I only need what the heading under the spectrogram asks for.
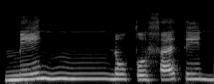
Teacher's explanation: اور لیٹر نون یرملون لیٹر میں سے ایک لیٹر ہے، تو ہم اس ساکن نون کو بعد میں آنے والے متحرک لیٹر نون کے اندر کمپلیٹلی مرج کر دیتے ہیں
